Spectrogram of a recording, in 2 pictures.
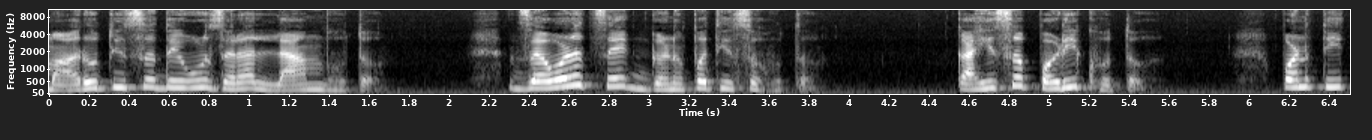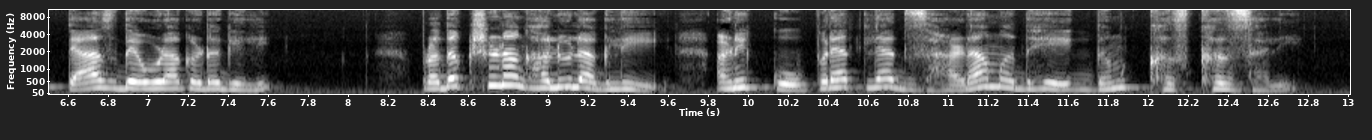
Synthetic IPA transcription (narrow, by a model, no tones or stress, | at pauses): maɾot̪it͡səːd̪euːɭd͡zəɾalambɦot̪ə̰ː | d͡zəʋəɭt͡sek̚ɡəɳ̃pət̪it͡səːɦot̪ə̰ː | kaɦiːt͡səːpəɽiːkɦot̪ə̰ː | pəɳt̪iːt̪jat͡sd̪eʋɭakəɽəːɡeliː | pɾəd̪əkʂəɳ̃aɡʱaluːlaɡliː | aɽ̃ikopɾjat̪ljad͡zʱaɽaməd̪ʱːjeːk̚d̪əmkʰəskʰəsd͡zʱalḭː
